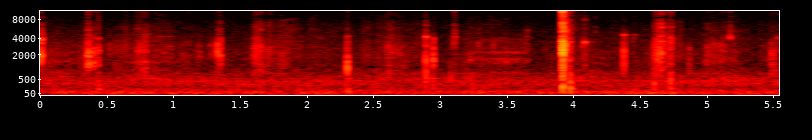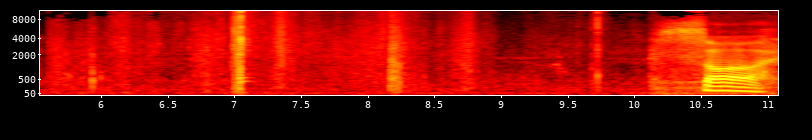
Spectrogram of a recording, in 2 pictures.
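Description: Split pieces of firewood knock and clatter together.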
